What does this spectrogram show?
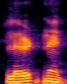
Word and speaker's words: learned: Learned, I told you, well educated, usually written and pronounced with two syllables. Learned, like this. Here it is pronounced as one syllable to reflect an ordinary person.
